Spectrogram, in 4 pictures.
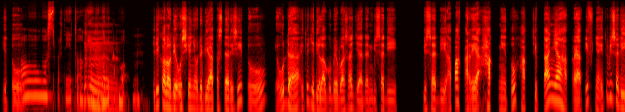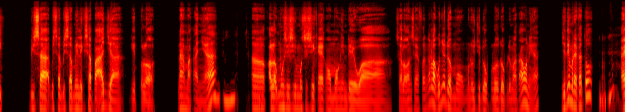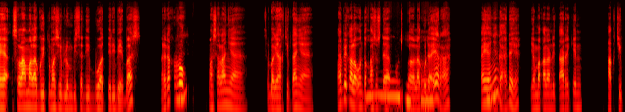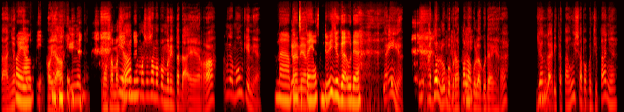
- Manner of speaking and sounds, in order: drawn out: "Oh"; other background noise; laugh; laughing while speaking: "iya"; laugh
- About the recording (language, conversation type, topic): Indonesian, podcast, Apa pendapatmu tentang lagu daerah yang diaransemen ulang menjadi lagu pop?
